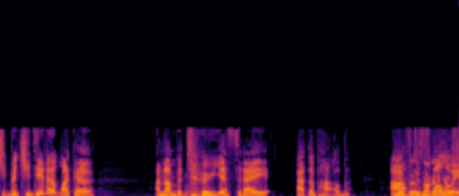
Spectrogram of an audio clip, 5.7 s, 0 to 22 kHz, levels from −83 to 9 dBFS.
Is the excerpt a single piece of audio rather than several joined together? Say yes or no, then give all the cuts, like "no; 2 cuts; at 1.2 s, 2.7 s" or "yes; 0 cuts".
yes; 0 cuts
